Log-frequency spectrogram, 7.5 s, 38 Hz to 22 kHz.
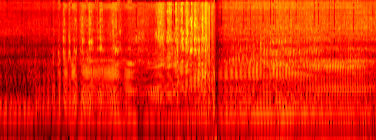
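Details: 2018 Honda Grom salvage engine replacing the 2014 motor, first run with intakes not yet connected: small single revs up and settles with an even, steady firing beat, no knocks or rattles; normal running.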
